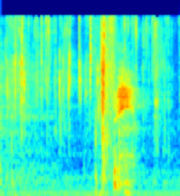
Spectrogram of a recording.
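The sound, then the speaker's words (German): Plastic foil wrapping crinkles as it is unwrapped, giving a few short, crackly rustles. The sharpest burst comes near the middle, over a faint low hum. “Ist noch ein bisschen Folie eingepackt.”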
